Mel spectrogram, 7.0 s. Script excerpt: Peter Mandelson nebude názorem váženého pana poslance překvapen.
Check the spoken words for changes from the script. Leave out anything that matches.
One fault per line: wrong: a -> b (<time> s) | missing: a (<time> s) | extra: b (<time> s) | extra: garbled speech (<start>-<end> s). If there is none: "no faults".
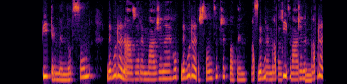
wrong: pana -> nebude (3.6 s)
extra: garbled speech (5.0-6.5 s)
